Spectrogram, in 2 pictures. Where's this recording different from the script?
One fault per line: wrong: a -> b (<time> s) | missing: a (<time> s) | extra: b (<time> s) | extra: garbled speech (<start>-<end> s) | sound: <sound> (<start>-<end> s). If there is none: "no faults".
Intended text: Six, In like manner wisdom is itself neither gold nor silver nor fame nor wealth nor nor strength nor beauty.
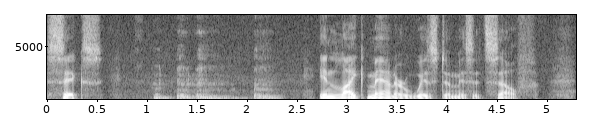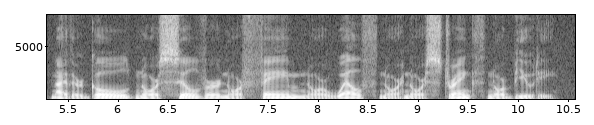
sound: throat clearing (0.9-2.4 s)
